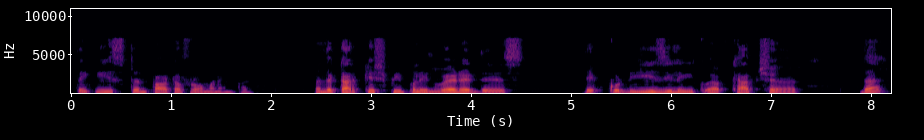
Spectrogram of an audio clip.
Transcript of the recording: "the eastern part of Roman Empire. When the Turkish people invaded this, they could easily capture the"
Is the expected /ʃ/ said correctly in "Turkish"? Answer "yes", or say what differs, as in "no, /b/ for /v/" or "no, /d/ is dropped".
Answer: yes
